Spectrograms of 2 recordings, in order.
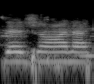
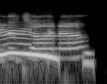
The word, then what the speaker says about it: Dejana: you called my name, which was not how you pronounce it is Dejana. Okay, Dejana. Did I pronounce it right now?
